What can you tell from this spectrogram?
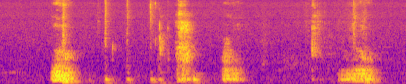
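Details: Golden Retriever puppy, two and a half months old, indoors seeing its own reflection for the first time; low muffled woofs and short gruff barks in a quick uneven series, several soft huffs between, ending in a longer bark.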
